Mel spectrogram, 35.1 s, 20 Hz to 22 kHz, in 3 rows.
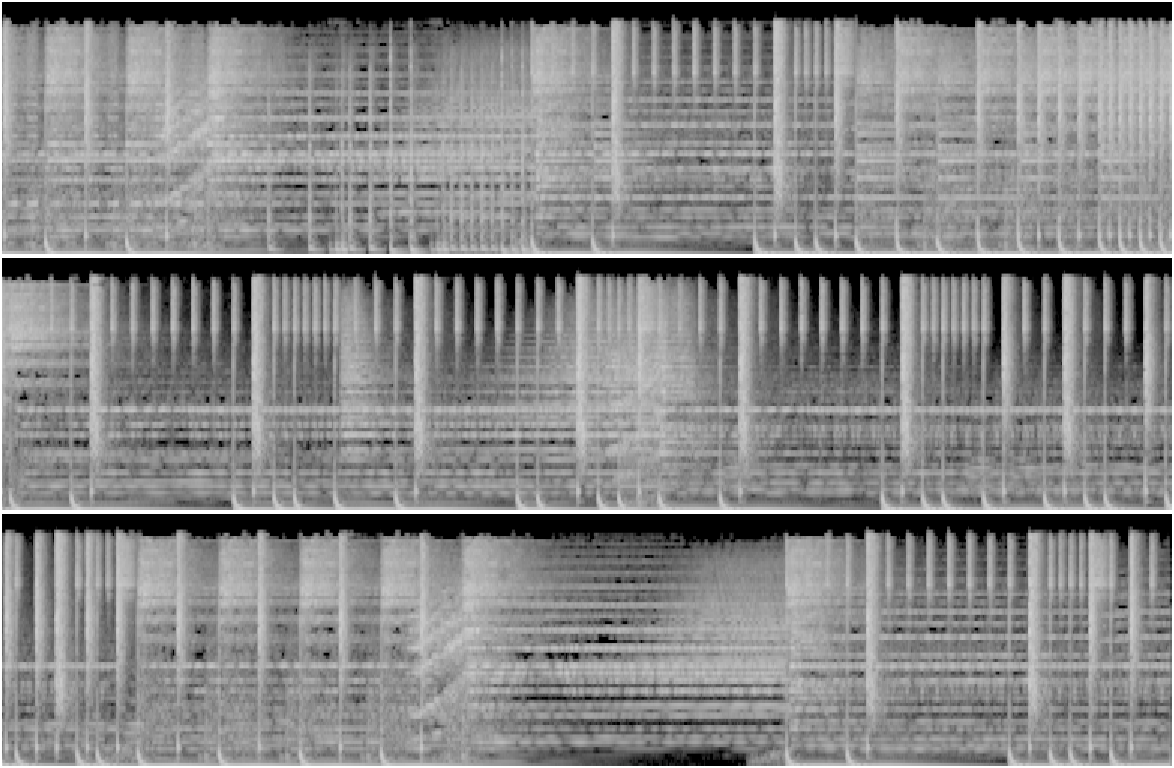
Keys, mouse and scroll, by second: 0.0 Return, 1.4-3.4 typing, 1.5 Up, 3.7 Return, 4.4 Down, 4.8 Down, 5.9-7.4 typing, 7.9 Return, 8.3 Left, 8.6 Left, 8.8 Left, 9.5 Down, 10.0 shift+space, 10.9 Escape, 11.7 scroll down 2, 12.0 middle click, 12.3 shift+space, 13.3 Escape, 13.8 middle click, 14.0 middle click, 14.2 shift+space, 15.0 Escape, 16.4 shift+click, 17.4 g, 18.3 click, 19.2 shift+click, 19.8 g, 20.6 click, 21.0 shift+space, 22.5 Escape, 22.8 middle click, 23.0 shift+space, 24.1 Escape, 25.4 shift+click, 26.4 shift+click, 27.2 g, 27.8 click, 28.8 click, 29.5 click, 29.7 click, 31.6 click, 34.0 ctrl+c, 34.5 Up, 34.7 ctrl+v.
